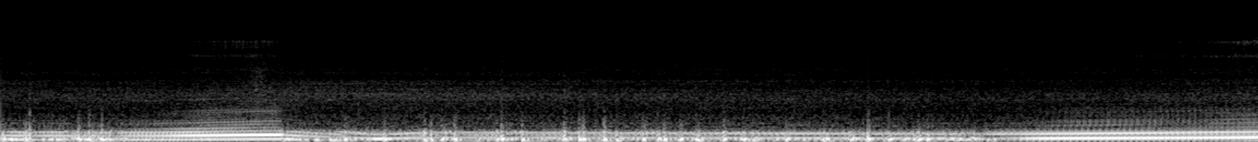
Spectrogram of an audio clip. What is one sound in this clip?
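Tyres roll over a paved road.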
